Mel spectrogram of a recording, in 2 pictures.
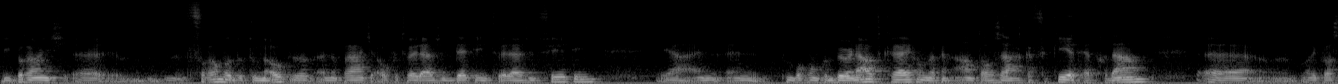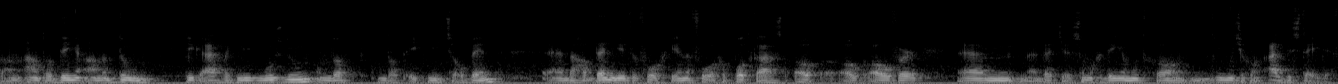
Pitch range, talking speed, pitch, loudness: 95-100 Hz, 180 wpm, 95 Hz, -33 LUFS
